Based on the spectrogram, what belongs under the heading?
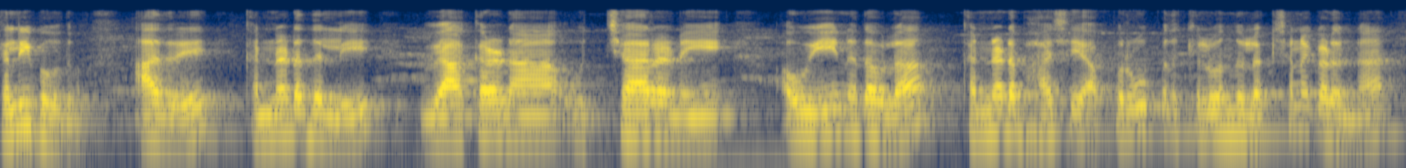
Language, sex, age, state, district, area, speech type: Kannada, female, 60+, Karnataka, Koppal, rural, spontaneous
